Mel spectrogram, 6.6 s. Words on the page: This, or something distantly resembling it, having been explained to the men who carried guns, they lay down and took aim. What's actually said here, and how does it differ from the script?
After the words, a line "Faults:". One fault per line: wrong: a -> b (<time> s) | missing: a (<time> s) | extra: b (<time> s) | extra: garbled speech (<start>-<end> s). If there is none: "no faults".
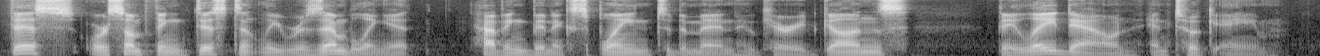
This, or something distantly resembling it, having been explained to the men who carried guns, they lay down and took aim.
Faults:
no faults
